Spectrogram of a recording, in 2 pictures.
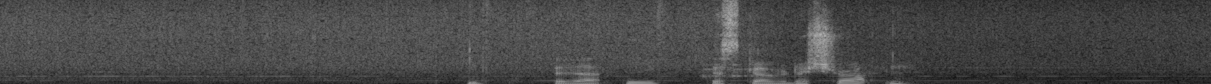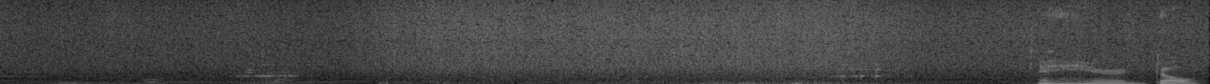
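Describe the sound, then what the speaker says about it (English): Steady rain hisses through a medieval world in the video game Kingdom Come: Deliverance, with a low roll of thunder rumbling midway, while a voice speaks in short bursts over it. "And the lightning and the rain."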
